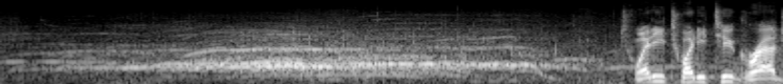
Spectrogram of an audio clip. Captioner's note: students cheering and screaming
